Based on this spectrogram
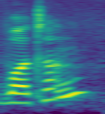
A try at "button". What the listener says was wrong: Not bottom. Button con N al final, yeah?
